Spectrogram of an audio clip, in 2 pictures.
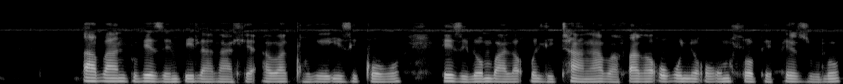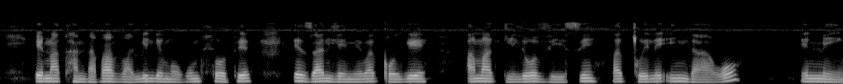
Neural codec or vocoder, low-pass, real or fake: codec, 16 kHz, 8 kbps, FunCodec, trained on LibriTTS, 25 frames a second; 7.2 kHz; fake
